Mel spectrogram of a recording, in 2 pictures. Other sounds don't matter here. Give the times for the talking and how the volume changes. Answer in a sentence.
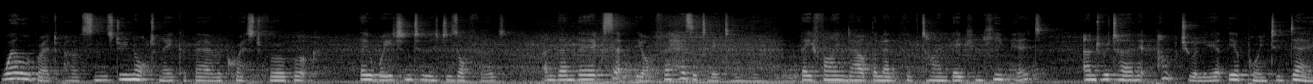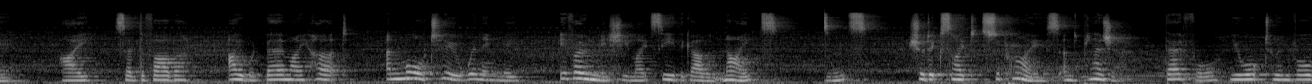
You can hear the talking from 0.0 to 26.2 s, at a steady volume.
